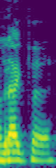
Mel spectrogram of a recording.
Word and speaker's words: Nagpur: Nagpur. I'd say Nagpur. Yeah. Okay, there you go. There's no E on the end of pure.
